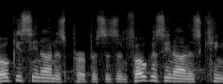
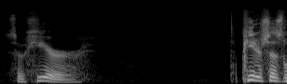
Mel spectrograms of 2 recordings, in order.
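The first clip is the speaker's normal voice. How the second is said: ordinary delivery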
